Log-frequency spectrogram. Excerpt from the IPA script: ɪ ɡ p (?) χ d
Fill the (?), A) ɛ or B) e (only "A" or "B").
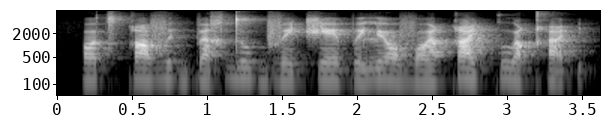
B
